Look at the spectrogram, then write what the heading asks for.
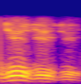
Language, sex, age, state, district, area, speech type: Hindi, male, 45-60, Madhya Pradesh, Ujjain, urban, conversation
